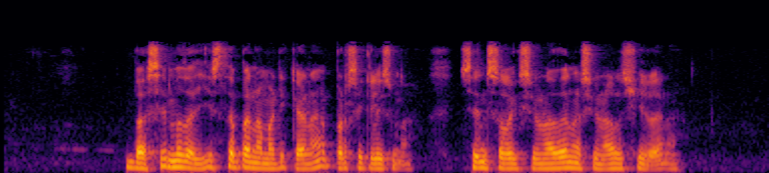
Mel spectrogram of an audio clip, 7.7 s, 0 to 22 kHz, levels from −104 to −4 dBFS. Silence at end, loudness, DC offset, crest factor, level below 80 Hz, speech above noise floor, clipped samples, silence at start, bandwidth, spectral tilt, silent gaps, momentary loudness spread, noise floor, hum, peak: 0.9 s; -29 LUFS; under 0.1%; 20 dB; -66 dBFS; 50 dB; under 0.1%; 1.25 s; 8.2 kHz; -5.5 dB/octave; none; 10 LU; -78 dBFS; none; -10 dBFS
